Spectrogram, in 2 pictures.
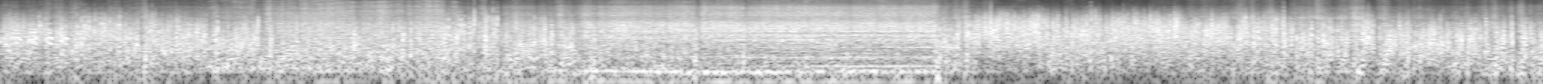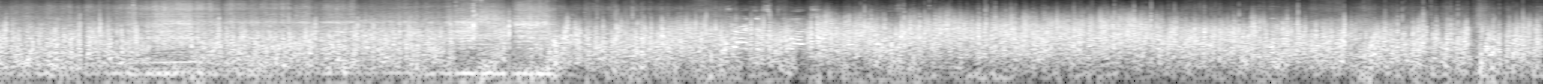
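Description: Wind buffeting the microphone on a moving motorcycle, with the motorcycle's engine running underneath. The engine note comes through more clearly for a few seconds about a quarter of the way in, and again a little past the middle.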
